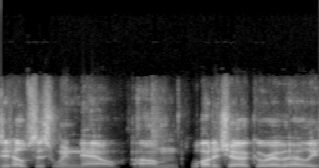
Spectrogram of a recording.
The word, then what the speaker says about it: Waldichuk: Waldichuk, or whatever the hell you say his name, You got it, Waldichuk.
